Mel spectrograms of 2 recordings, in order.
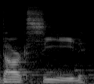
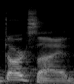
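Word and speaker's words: Darkseid: wait is that doomsday I think it's dark side no not dark seed dark seed it's dark side side okay am I let me let me do I mean I know how it's spelled it's like s d but I'm pretty sure it's just dark side there also a German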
